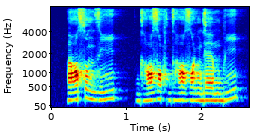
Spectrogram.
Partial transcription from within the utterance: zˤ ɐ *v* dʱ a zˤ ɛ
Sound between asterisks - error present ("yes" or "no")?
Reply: yes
